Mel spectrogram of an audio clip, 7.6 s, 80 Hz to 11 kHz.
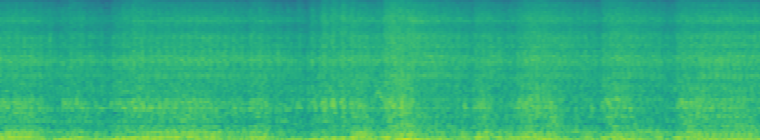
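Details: Ford F100 with swapped turbo LS1 V8 on its first start, restarted: loud, uneven, lumpy, wandering idle with surging level. It runs rough; the owner suspects a vacuum leak or tuning, not confirmed.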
